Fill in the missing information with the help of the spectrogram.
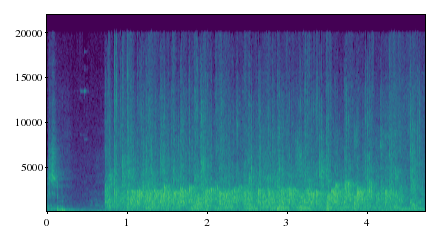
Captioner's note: audience applauding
